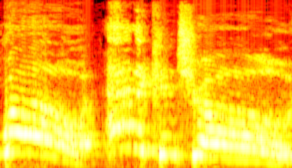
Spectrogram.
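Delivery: very high, slow, drawn-out nineties California dude voice. Imitating the film's bad guy lines: imitating a nineties California dude. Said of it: "totally California nineteen nineties".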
